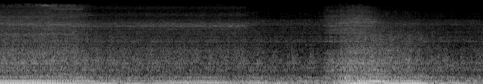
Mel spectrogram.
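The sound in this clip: An engine runs steadily after its choke is turned off, a low continuous hum that swells briefly in loudness toward the end, with no voices.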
